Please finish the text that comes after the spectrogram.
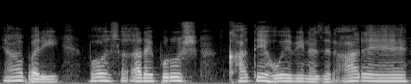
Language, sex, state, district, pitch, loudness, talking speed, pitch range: Hindi, male, Jharkhand, Ranchi, 155 Hz, -15 LUFS, 190 wpm, 140-160 Hz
